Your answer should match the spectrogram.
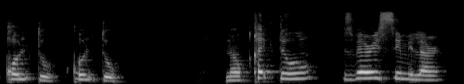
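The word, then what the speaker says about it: qultu: Arabic, you say "qaltu, qaltu." Now "qaltu" is very similar. You keep the "qa" in the beginning, the consonant, you still pronounce it like in literary Arabic, and also the suffix too.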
